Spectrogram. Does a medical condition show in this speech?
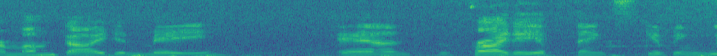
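Yes: dysarthria.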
